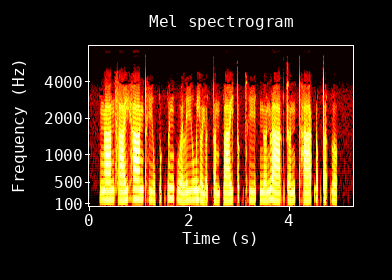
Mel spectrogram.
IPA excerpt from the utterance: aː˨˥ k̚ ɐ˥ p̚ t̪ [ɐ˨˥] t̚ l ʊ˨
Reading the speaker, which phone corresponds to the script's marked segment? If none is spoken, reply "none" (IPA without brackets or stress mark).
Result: ɐ˨˥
